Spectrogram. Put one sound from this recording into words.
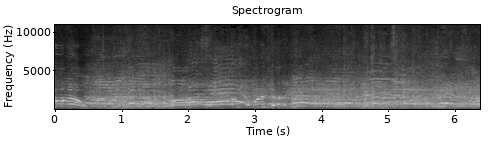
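Men shout loudly and excitedly in an echoing hall.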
